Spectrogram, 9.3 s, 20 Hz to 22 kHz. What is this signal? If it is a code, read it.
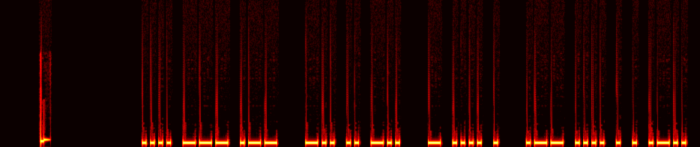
Morse code, heard as a keyed tone, about 22 wpm, 700 Hz. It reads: HOW DID THE WHEEL
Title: Sentences from Top 1000 Words - Review Part 3 - 22wpm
